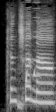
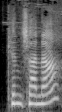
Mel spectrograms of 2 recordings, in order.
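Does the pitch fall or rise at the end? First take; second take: fall; rise. First: The pitch falls at the end. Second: The pitch rises at the end. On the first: The speaker says they are fine. "when you want to say that you're fine. Like this" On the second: It asks with compassion if someone is okay. "It can also become a word of compassion when asked this way"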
